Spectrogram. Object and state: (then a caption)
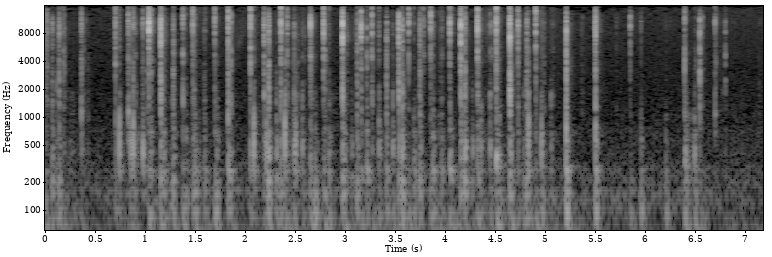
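Laptop keyboard typing. Long acrylic nail tips type rapidly on the plastic keys of a MacBook Pro laptop keyboard set in an aluminium body. Fast, uneven streams of sharp, bright clicks come with a soft low thud beneath them, and each tap dies away almost instantly.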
